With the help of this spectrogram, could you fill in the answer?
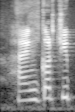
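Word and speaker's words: handkerchief: हैंकर चीफ तो हम बोलते ही हैं इसको लेकिन लिखा जाता है हैंडकर चीफ।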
